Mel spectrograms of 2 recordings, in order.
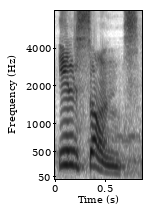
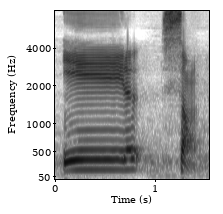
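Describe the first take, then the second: First: Ils sont with the final consonants wrongly voiced; sont wrongly, ending sounded. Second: Ils sont, final T left off; sont with silent T. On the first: Teacher shows learners what not to say, final consonants of sont sounded. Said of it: "Please, I didn't say ils sont". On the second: Teacher gives learners French for they are, sont with silent T. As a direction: drop the T at the end of sont. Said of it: "The T there is silence". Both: Shown as a demonstration.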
